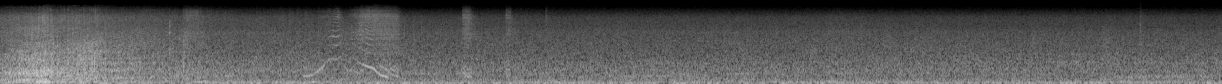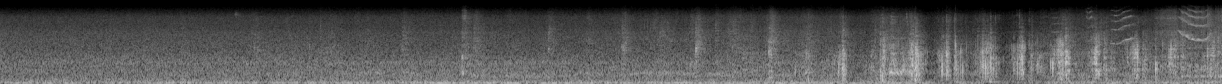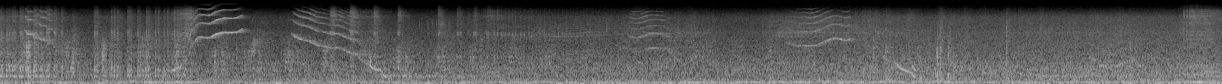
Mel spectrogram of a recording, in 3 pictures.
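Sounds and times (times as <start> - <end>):
moving river water in Odense: 0.0 - 8.1, 14.2 - 36.6
wind along the river in Odense: 0.0 - 36.6
thin high squeaks of branches: 1.9 - 5.2, 22.6 - 36.6.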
